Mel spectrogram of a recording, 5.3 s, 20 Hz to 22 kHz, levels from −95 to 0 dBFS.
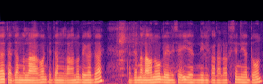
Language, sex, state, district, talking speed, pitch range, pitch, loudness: Chakma, male, Tripura, Unakoti, 215 wpm, 110-120 Hz, 115 Hz, -17 LUFS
